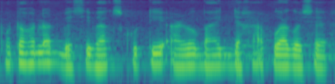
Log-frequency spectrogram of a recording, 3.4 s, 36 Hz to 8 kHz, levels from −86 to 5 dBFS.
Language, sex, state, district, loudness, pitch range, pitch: Assamese, male, Assam, Kamrup Metropolitan, -18 LUFS, 115-130 Hz, 120 Hz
